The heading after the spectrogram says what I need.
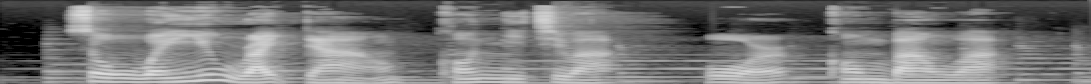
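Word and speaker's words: こんにちは: when you write down konichiwa or konbanwa actually last what sound is wha but not ha this ha is the part of the particle so please don't forget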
